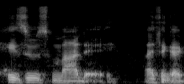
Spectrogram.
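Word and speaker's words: Jesús Made: M or made uh looks like Jesus made but that is not the appropriate pronunciation so I believe it's Jesus M I think I called him Jesus made when I first brought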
